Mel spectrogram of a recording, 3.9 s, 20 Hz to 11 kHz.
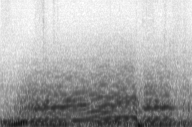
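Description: A Mercedes-AMG GT 63 S four-door's biturbo engine revs hard and close, its deep roar climbing and settling through rising gear-like pitches, loud and continuous with no speech.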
